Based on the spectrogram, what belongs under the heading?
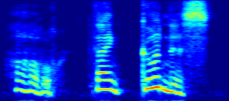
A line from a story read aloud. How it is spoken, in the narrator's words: Sandy gasped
